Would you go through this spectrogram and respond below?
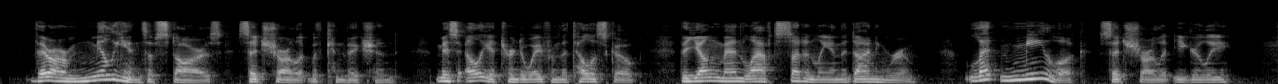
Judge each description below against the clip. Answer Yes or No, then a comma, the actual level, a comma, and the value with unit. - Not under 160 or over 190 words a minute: No, average, 145 wpm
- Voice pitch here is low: Yes, low, 120 Hz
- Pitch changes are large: Yes, wide, 5.9 semitones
